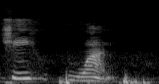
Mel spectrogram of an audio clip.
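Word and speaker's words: Qu Yuan: back to uh Chinese poet and politician named Chi huan it's spelled q-u -y-u-a-n and it is alleged that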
